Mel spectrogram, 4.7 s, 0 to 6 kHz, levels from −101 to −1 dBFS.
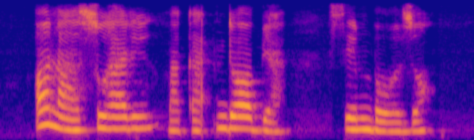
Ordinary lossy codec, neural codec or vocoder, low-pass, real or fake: none; codec, 44.1 kHz, 7.8 kbps, Pupu-Codec; 5.4 kHz; fake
